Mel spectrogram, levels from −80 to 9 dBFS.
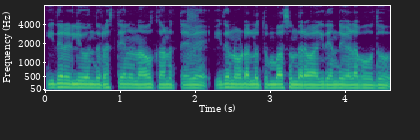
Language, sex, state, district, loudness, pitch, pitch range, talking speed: Kannada, male, Karnataka, Koppal, -14 LUFS, 110 Hz, 105-115 Hz, 145 wpm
